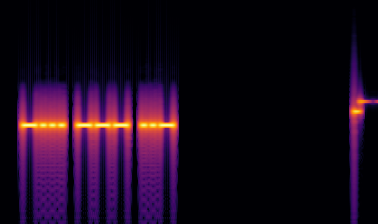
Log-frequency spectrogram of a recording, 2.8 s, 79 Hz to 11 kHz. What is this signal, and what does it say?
Morse code, heard as a keyed tone, about 36 wpm, 700 Hz. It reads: BOU
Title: Top Three Letter Combinations in Words 35wpm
